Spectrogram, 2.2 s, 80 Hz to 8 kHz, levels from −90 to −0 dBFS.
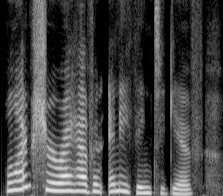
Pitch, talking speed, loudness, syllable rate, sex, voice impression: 280 Hz, 215 wpm, -16 LUFS, 6.0 syllables/s, female, feminine, slightly adult-like, tensed, slightly fluent, sincere, lively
